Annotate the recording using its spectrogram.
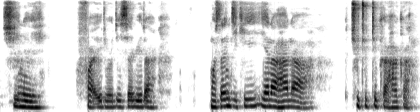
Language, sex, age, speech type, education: Hausa, male, 30-45, spontaneous, tertiary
